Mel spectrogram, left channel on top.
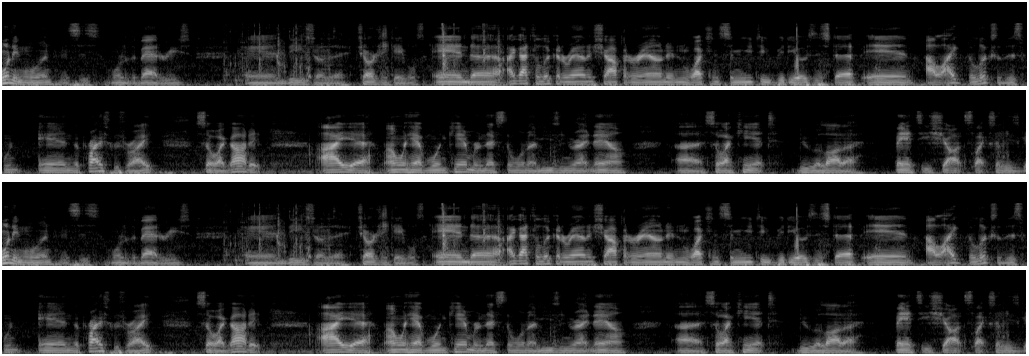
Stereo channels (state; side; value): identical; both; correlation 1.00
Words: one. This is one of the batteries, and these are the charging cables. And I got to looking around and shopping around and watching some YouTube videos and stuff, and I like the looks of this one, and the price was right, so I got it. I only have one camera, and that's the one I'm using right now, so I can't do a lot of fancy shots like some of these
